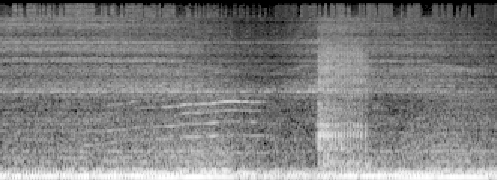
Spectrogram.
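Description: Holden VY Calais engine idling steadily after a restoration, smoky on first start, a loud continuous low rumble throughout with a brief hiss partway through.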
